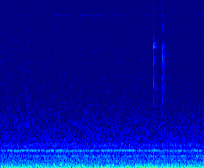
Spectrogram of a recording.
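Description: Low, steady background hum and hiss with a faint steady high tone, and two faint clicks about a second and a half in.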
